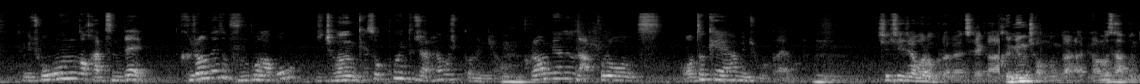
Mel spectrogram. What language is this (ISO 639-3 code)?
kor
